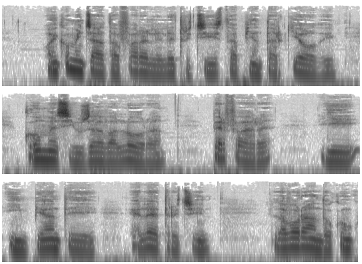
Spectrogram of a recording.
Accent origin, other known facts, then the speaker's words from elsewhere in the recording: Lombardy, Italy; Io vengo dall'Oltrepò Pavese, dove c'è ancora un po' di legame con l'Emilia. No, e quando io ero bambino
